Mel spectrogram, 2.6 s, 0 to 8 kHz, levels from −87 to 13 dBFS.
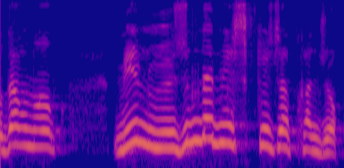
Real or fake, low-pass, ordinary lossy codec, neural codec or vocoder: real; none; none; none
